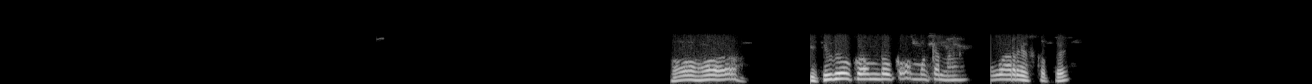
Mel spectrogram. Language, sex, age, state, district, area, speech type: Santali, male, 45-60, Jharkhand, East Singhbhum, rural, conversation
